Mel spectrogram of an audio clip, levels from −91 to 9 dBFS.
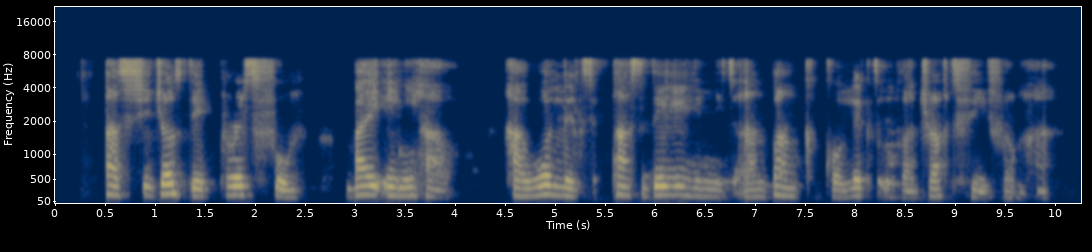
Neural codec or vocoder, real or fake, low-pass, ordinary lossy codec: codec, 32 kHz, 1.9 kbps, SNAC; fake; 7.2 kHz; none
